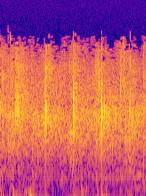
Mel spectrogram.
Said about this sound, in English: Give the Lord a clap and a shout like you got this.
